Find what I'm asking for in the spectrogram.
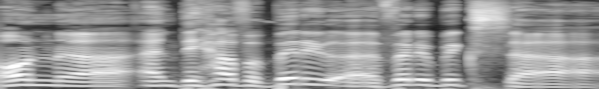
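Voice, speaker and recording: A man with an Arabic accent talks at a fairly slow pace. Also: very clean recording, silent background. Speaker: podcast host. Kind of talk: casual chat. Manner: halting, many fillers.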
